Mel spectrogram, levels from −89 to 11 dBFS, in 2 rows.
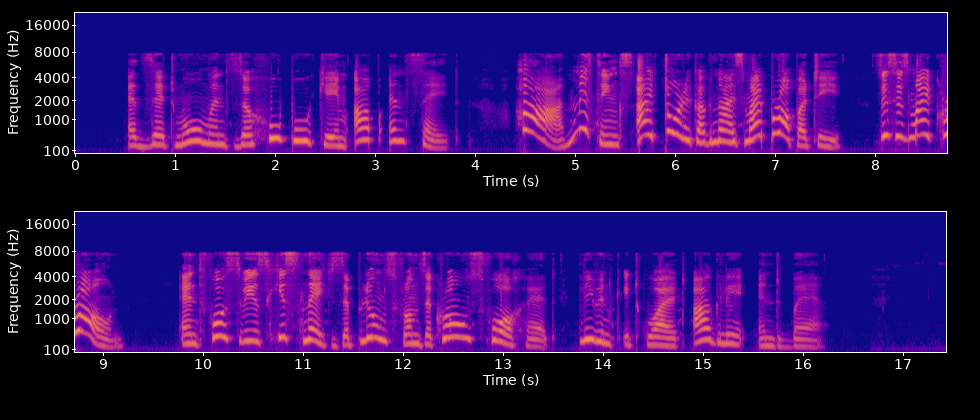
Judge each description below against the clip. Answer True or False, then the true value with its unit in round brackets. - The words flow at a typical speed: False (125 wpm)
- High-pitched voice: True (275 Hz)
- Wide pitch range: True (8.3 semitones)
